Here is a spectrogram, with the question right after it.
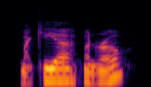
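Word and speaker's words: Maika Monroe: It's Maikia Monroe, is how you say her name.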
